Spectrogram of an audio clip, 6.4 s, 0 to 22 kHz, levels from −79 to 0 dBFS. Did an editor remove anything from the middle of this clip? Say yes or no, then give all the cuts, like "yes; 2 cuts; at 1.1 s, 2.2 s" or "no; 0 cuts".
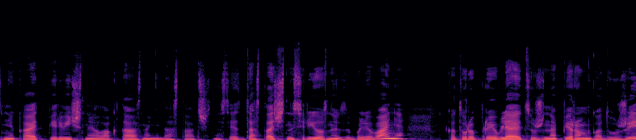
no; 0 cuts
